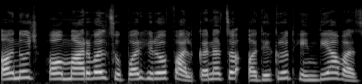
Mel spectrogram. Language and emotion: Goan Konkani, neutral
